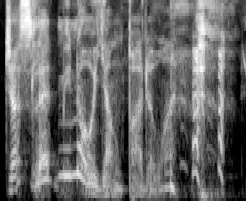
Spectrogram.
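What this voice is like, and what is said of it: Yoda impression. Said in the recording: “Like Yoda ... Now we need to find some Yoda smut so you could do that voice.”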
